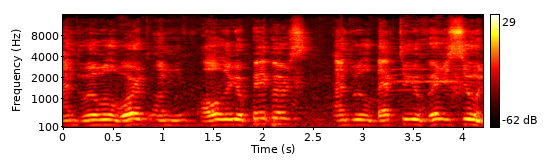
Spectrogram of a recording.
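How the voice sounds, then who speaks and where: A man with a high-pitched voice talks at a fairly slow pace with ordinary pitch variation. Noticeable background noise runs under his speech. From Syria. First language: Arabic (speaking German). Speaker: refugee. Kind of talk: rally speech. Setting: outdoor rally with crowd. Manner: halting.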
